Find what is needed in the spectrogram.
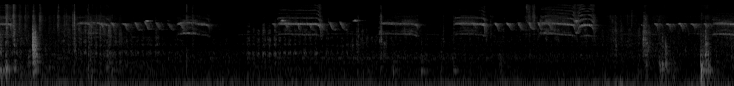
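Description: A songbird singing high, arched whistled notes and quick runs of chirps, the phrase repeating every few seconds. A single sharp knock sounds just under a second in.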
